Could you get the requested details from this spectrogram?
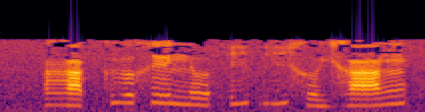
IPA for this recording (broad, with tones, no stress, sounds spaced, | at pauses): ɣ a˨˩ k̚ ʔ ɨ˧ ə̯ x e˧ n ə̤ː˨˩ h i˨˦ ɓ i˨˦ x ə̤˨˩ j ɣ a˨˦ ŋ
